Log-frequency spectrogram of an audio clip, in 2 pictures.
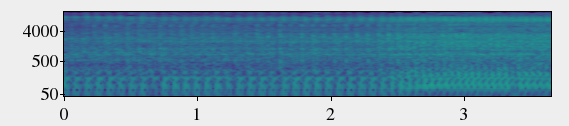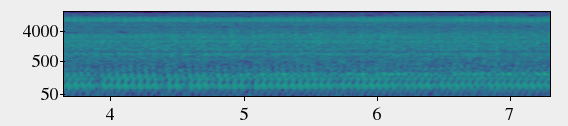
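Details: TVS Apache 160 4V special edition, a new bike that recently had its bore changed. Regular knocking at idle, about 220 a minute, grows louder as revs rise; engine knock, with the connecting rod or crankshaft suspected.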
